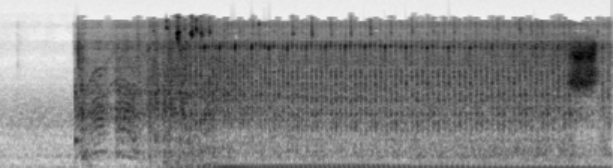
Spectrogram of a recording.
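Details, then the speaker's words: Diesel car starting hard ("twardo odpala"): short reluctant crank catching abruptly into rough, uneven idle, during a test of cranking with clutch pressed versus released; hard starting. "zrobimy pewien test Bo on wcale ładnie nie odpalił"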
